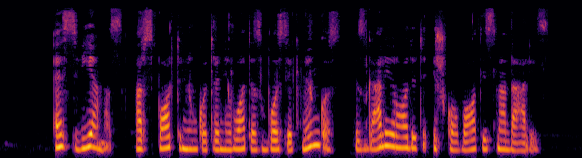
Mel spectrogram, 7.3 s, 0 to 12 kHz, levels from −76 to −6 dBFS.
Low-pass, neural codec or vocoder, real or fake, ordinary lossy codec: 9.9 kHz; none; real; AAC, 32 kbps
